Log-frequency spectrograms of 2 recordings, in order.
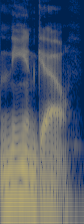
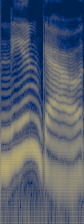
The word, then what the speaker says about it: nian gao: It is nian gao, that sticky rice cake is all about progress and prosperity. The gao in its name sounds like the word for high or tall.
